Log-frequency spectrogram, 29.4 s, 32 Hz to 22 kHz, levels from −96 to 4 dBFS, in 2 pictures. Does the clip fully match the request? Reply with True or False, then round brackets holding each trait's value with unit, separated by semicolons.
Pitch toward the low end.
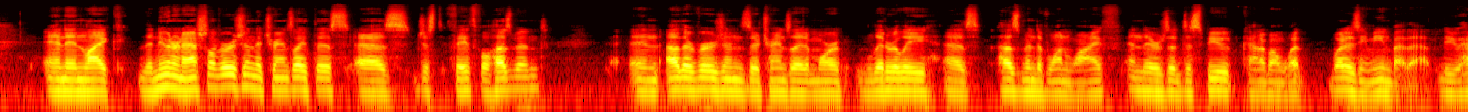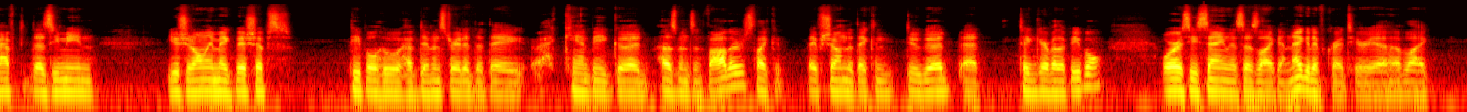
True (105 Hz)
